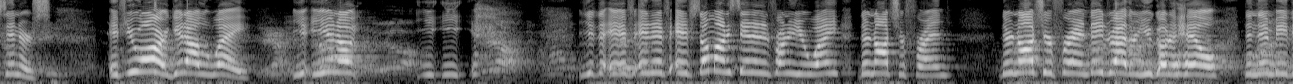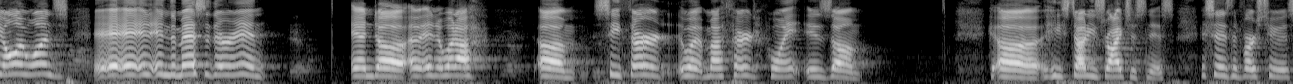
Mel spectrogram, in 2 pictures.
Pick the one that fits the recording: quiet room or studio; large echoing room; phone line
large echoing room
